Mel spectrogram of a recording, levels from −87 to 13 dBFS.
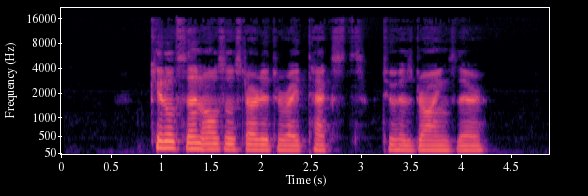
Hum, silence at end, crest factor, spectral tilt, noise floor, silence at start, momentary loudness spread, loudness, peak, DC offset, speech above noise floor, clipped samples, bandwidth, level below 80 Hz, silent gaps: none; 0.65 s; 18 dB; -6 dB/octave; -67 dBFS; 0.9 s; 10 LU; -19 LUFS; -2 dBFS; under 0.1%; 48 dB; under 0.1%; 16.5 kHz; -62 dBFS; none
